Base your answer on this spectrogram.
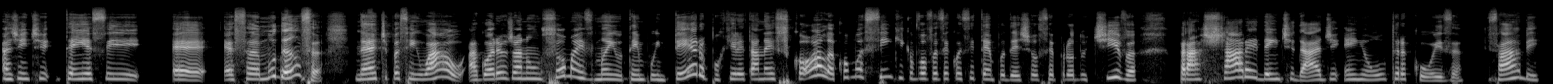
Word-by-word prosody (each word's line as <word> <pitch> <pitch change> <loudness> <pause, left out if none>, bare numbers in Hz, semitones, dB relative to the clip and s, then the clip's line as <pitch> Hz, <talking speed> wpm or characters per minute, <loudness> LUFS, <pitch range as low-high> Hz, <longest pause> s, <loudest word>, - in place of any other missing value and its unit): a 250 - +1
gente 260 +1 -2
tem 255 -1 +2
esse, 250 -4 -1 0.3
eh, 215 0 +5 0.2
essa 235 +3 +1
mudança, 320 - +4 0.3
né, 245 +2 +6
tipo 275 0 -2
assim: 255 -3 -2
"Uau! 260 +8 +3
Agora 235 +5 +1
eu 280 - -4
já 275 0 +4
não 265 -1 -5
sou 350 +10 -1
mais 310 -10 -1
mãe 235 0 -1
o 210 - -9
tempo 225 0 -4
inteiro, 260 - +1
porque 230 +2 -9
ele 245 - 0
está 245 0 0
na 255 +1 -1
escola. 310 +7 +2
Como 325 +5 -8
assim? 350 +1 -2
Que 300 -2 -10
que 270 - -11
eu - - -15
vou 260 0 -3
fazer 265 0 -6
com 265 - -9
esse 275 +2 -9
tempo? 225 -3 -4
Deixa 205 +1 -3
eu - - -6
ser 225 +1 -7
produtiva 225 +3 -1 0.4
pra 230 -1 +7
achar 285 +7 +3
a 340 - 0
identidade 245 -3 0
em 230 +1 -5
outra 235 +4 -6
coisa." 170 -7 -8 0.3
Sabe? 235 0 +1
245 Hz, 185 wpm, -21 LUFS, 225-275 Hz, 0.4 s, pra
